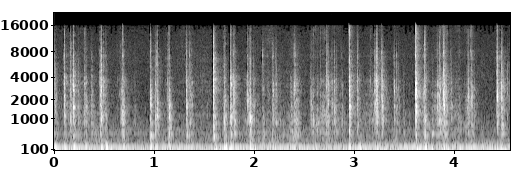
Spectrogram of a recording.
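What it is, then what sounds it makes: Plastic computer keyboard. Fingertips type and tap continuously on the hollow plastic keys of a full-size grey and black computer keyboard resting on a desk. The result is a brisk, uneven run of short, bright clicks that stop almost instantly, with a few sharper, louder taps. A steady low hum sits underneath throughout.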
